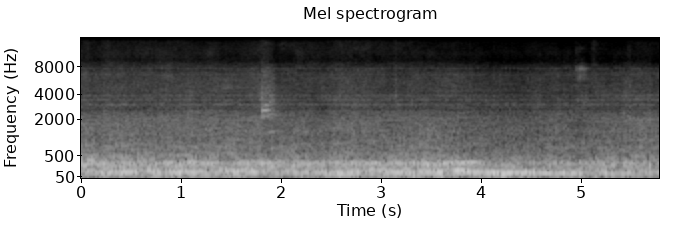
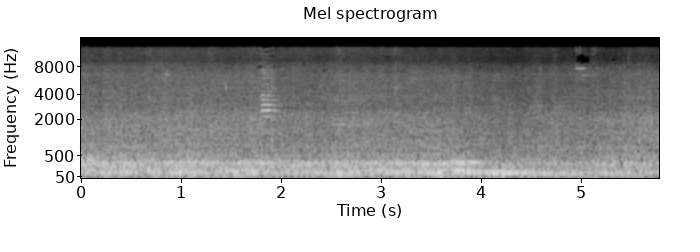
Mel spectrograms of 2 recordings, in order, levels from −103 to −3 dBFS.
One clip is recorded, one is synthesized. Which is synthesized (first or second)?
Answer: first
